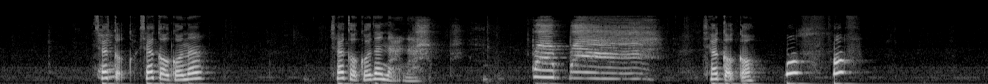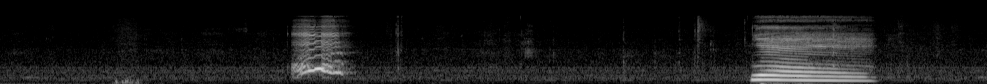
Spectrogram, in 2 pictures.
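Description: A toddler girl babbles and chatters close by in short bursts.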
